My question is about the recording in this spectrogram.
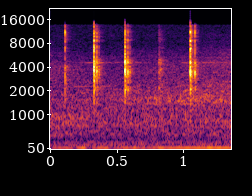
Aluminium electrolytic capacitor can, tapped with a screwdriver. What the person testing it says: Yang atas ini kayak kopong suaranya.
